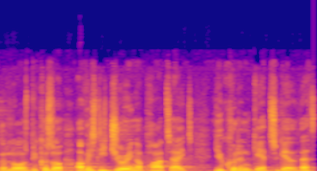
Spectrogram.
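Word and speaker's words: apartheid: laws because obviously during apartite you couldn't get together. That sounds nice. Doesn't apartite. Notice how we say it like that these days. Apartite sounds like something you got on your shoe.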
